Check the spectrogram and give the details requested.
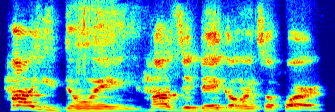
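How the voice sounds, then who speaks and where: An enthusiastic American talk show host in his thirties interviews a guest informally over video from a small room indoors. He has a fairly high, animated, slightly bright voice and talks at a normal pace. The video-call sound is a little dull.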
